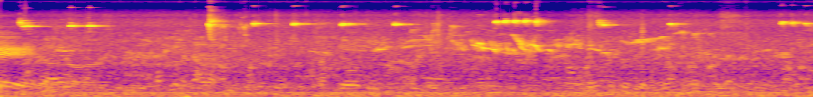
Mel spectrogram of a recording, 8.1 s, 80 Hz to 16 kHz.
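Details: Blue-crowned hanging parrot at an open songbird sound and style competition in Balingian, 2024. Thin, very high squeaky notes repeat about twice a second, with a brief rapid trill midway. Other birds chirp and people murmur in the background.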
